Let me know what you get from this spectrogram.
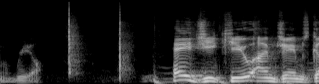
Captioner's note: clapperboard claps; claps hands together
